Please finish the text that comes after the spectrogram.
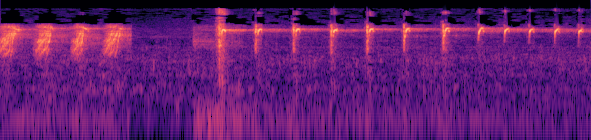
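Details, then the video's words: Long-tailed shrike training song, used to tutor other shrikes: a few full, rough high notes, a short pause, then a sharp burst followed by evenly spaced thin, piercing whistled pips. "suara masteran burung cendet paling di cari"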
